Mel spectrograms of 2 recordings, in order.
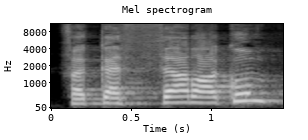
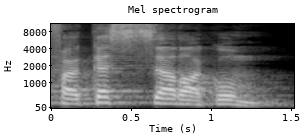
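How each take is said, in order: First: The middle consonant is a 'th' sound. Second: The middle consonant is an 's' sound. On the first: The speaker calls it right. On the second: The speaker calls it wrong.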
